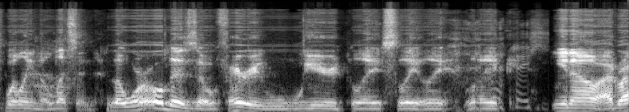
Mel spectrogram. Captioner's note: laughing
